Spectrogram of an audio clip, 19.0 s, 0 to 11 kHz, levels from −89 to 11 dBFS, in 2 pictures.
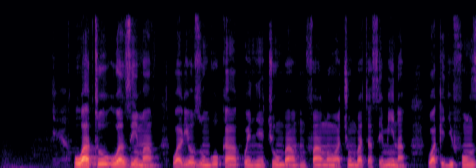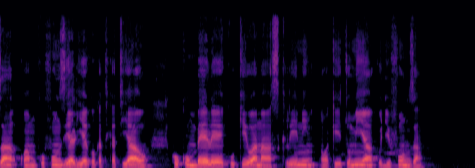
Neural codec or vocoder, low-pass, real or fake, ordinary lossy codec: none; 9.9 kHz; real; MP3, 96 kbps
